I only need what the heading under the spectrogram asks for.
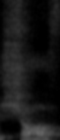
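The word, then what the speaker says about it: Schaf: फिर हमारे पास एस से हा का कॉम्बिनेशन आ रहा है, जिसको हम श की आवाज़ से प्रोनाउंस करेंगे। और ये शाफ भी हमारे पास एक एस से हा से स्टार्ट हो रहा है, तो ये श की आवाज़ प्रोड्यूस करेगा।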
